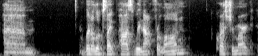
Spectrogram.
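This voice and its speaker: A male game master with a medium-pitched voice improvises narration for a tabletop game. He speaks haltingly, pausing to think as he sets out the scene.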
